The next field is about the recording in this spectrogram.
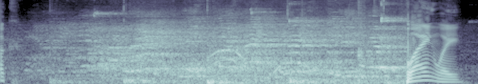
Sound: people shouting in the crowd

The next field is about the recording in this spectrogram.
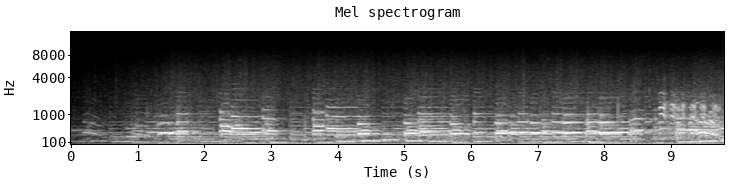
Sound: laughter

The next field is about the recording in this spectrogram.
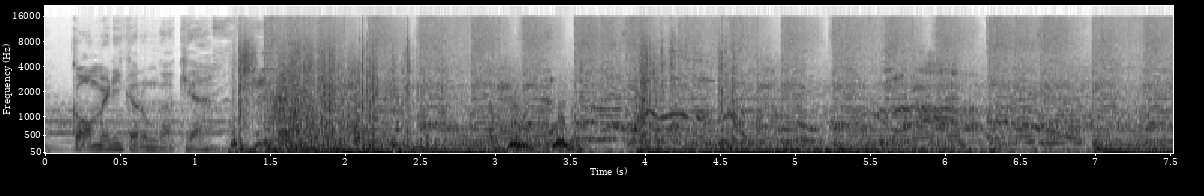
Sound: smashing

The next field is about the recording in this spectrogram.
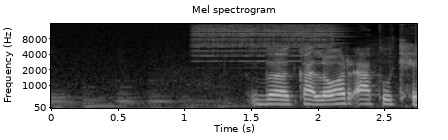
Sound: bell ringing

